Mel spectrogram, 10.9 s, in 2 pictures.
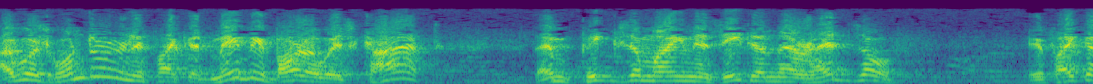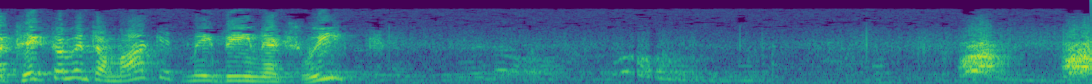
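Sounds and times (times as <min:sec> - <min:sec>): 
murmuring sound: 0:00.0 - 0:10.9
speech: 0:00.1 - 0:04.6, 0:05.2 - 0:07.4
dog barking: 0:10.3 - 0:10.9.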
